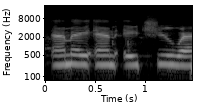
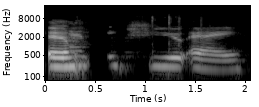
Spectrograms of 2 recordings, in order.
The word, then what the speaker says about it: manhua: It's M-A-N-H-U-A. One of your audiences wanted to know if there's that. Are you making the comics in Chinese? Because I think these words may pronounced like 漫画 in Chinese.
